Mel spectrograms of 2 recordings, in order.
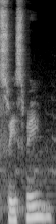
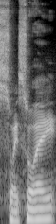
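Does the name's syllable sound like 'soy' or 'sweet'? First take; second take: sweet; soy. First: Each syllable sounds like 'sweet'. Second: Each syllable sounds like 'soy'. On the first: This is not how the game says the name. The speaker calls it wrong. "not Sweet Sweet" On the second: This is how the game says the name. The speaker calls it right. "her pronunciation of her name is Soy Soy in the game"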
